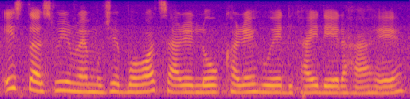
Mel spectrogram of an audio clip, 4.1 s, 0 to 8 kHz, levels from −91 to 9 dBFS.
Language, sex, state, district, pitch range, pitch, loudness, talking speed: Hindi, female, Arunachal Pradesh, Lower Dibang Valley, 205-245 Hz, 215 Hz, -15 LUFS, 190 wpm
